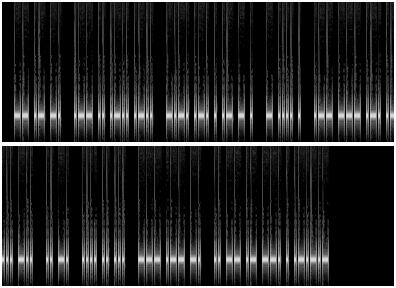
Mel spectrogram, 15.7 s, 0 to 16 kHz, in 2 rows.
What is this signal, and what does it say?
Morse code, heard as a keyed tone, about 30 wpm, 700 Hz. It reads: MAN WILL CREATE THE WORLD IN HIS OWN IMAGE.
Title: Sentences from Top 1000 Words - Review Part 4 - 30wpm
